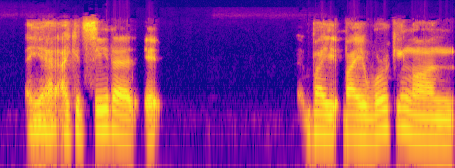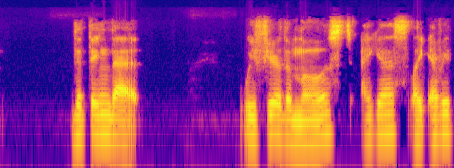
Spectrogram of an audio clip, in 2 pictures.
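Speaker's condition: Stutter; stuttering and stage fright when first speaking to groups, practices at Brookhaven Toastmasters club; stutters only occasionally, worse when overexcited, words come out too fast to keep up; repeated words, blocks

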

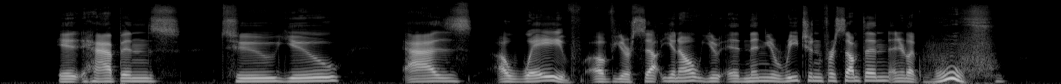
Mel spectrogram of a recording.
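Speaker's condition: Stutter; vocal contusion and major concussion, seen by neurologist, chiropractor, physical therapist; stutters sometimes, abbreviates words, less stuttering when comfortable, stutters most around uncomfortable family; prolonged sounds

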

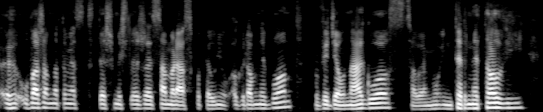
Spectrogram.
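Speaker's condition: No condition

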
